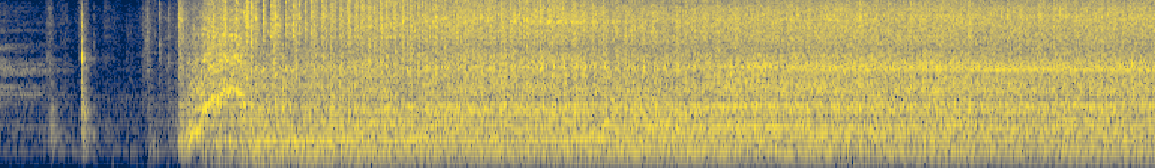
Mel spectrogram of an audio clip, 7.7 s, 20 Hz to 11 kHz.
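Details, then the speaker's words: 1984 Craftsman 5/21 snow blower after new carburetor fitted, pull-started on half choke with a bad electric starter: engine catches and settles to a steady, even high-pitched drone with no misses, tines spinning; runs good, slow to shut off. "it runs good takes it a while to shut off but runs good the tines are spinning"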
